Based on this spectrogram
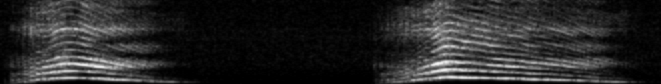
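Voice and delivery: very high, very loud trilled ree; strong head resonance. Shown as a demonstration. Coach demonstrating strong head resonance, piercing high ree. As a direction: ring ree out at the top of the head. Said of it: "really strong head resonance".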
